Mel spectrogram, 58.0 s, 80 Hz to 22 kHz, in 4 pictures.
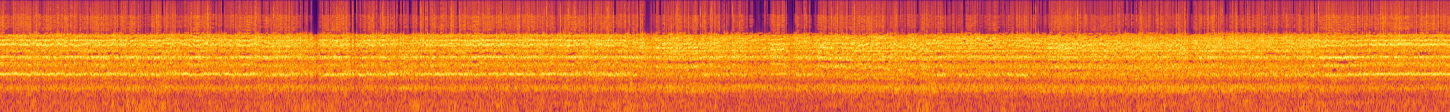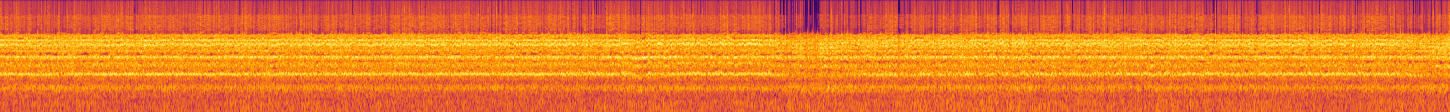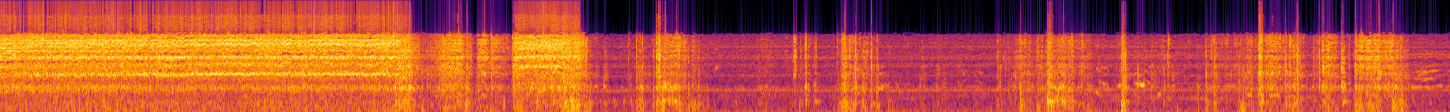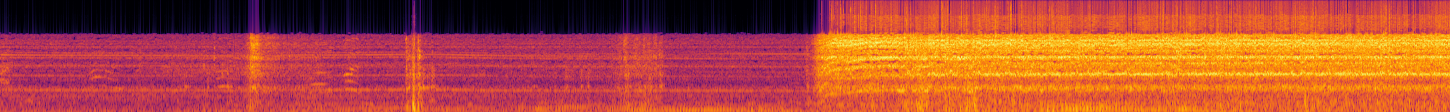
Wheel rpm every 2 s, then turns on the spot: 230, 230, 240, 230, 220, 220, 230, 230, 230, 230, 230, 230, 240, 230, 230, 230, 190, 100, 0, 0, 0, 0, 0, 10, 0, 10, 190, 230, 230.
46-48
